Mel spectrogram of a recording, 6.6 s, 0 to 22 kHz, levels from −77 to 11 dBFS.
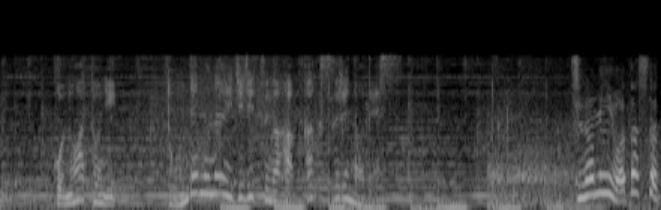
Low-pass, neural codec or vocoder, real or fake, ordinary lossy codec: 7.2 kHz; none; real; Opus, 32 kbps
